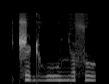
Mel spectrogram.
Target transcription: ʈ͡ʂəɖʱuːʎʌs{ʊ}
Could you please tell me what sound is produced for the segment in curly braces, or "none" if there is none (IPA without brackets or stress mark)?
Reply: ʊ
